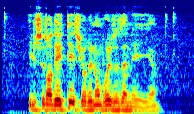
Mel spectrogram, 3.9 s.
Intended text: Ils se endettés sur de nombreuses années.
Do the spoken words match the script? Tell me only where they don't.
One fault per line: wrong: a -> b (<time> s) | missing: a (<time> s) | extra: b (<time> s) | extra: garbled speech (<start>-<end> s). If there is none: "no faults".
no faults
